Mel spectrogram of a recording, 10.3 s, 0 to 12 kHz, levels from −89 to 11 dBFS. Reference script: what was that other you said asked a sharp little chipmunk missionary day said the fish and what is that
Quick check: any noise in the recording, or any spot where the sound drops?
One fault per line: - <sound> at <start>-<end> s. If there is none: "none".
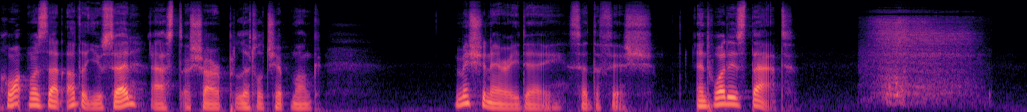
- sniff at 8.6-9.9 s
